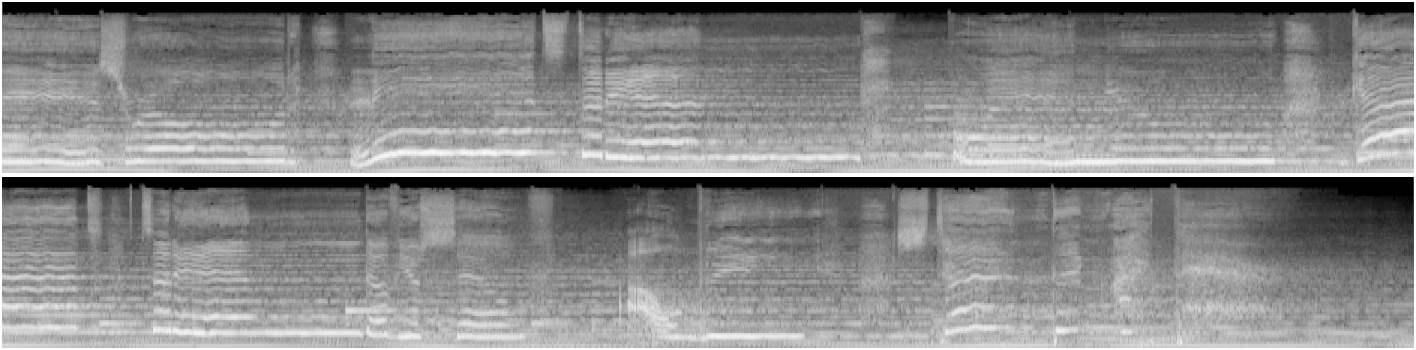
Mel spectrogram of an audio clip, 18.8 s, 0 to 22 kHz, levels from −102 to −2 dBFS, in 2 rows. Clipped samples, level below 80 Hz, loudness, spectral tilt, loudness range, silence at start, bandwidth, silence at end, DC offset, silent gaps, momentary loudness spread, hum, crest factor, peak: under 0.1%; -28 dBFS; -13 LUFS; -5.5 dB/octave; 4 LU; 0 s; 16.5 kHz; 0 s; under 0.1%; none; 10 LU; none; 12 dB; 0 dBFS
